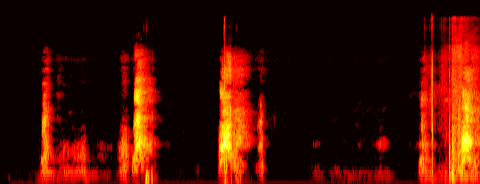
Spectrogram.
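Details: Dog barking angrily while eating, with short, harsh barks coming singly and in pairs, separated by silent gaps and quiet low grumbles.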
